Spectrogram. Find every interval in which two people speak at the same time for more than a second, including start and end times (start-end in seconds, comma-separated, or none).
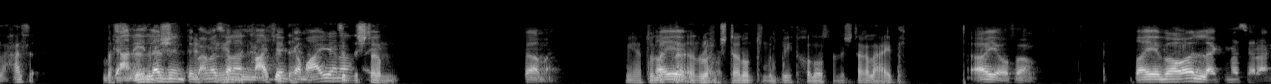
1.1-3.9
